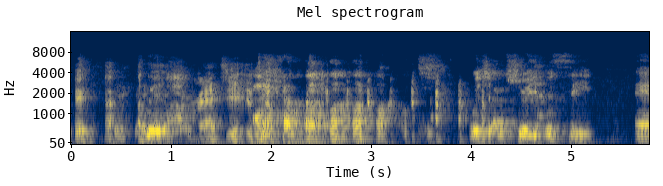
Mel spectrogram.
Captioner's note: laughter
